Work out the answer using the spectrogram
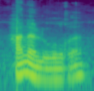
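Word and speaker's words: Hannelore: the other thing that's hanelore a former Warrior of Volusia hanur as you pronounce it because that's k a German name once again took up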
